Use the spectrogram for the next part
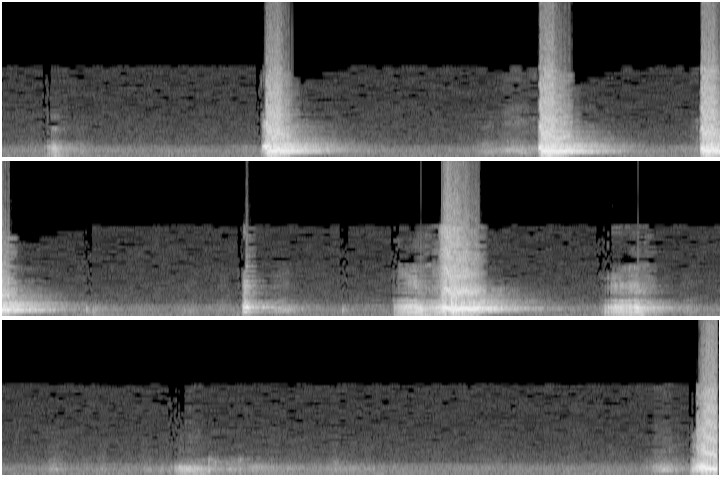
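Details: Labrador Retriever barking on the command to speak: about eight loud, single barks, each short and punchy, spaced one to four seconds apart, with quiet gaps and faint low sounds between them.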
